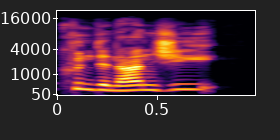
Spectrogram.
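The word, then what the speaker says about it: Kundananji: And Rachel Kundinanji does have the final vowel pronounced at the end of her name.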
